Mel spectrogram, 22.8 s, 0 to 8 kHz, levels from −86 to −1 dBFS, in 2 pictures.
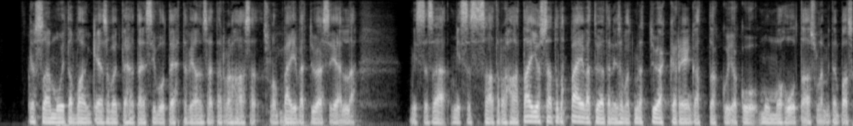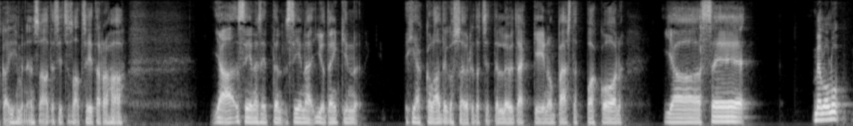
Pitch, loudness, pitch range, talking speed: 95 Hz, -16 LUFS, 90-105 Hz, 170 wpm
